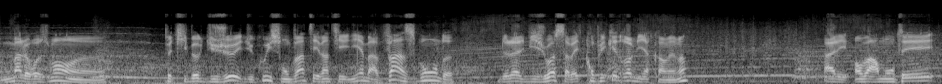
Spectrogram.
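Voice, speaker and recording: Male race commentator, slightly high pitch, running motorsport play-by-play with standings recaps, car noise clearly behind. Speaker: motorsport commentator for an online sim racing league. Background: racing car sounds.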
